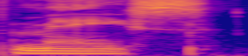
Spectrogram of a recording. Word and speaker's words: Mace: It's not Mace, by the way. It's Mace. Macho Man.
